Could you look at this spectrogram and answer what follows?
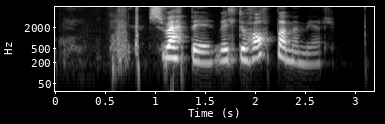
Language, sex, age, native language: Icelandic, female, 11, Icelandic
